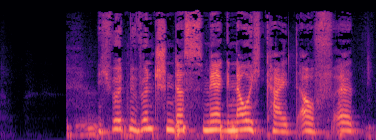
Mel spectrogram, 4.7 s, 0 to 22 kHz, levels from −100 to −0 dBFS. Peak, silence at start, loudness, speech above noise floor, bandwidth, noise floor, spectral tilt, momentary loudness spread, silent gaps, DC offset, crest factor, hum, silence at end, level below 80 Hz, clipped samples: -10 dBFS; 0.85 s; -25 LUFS; 55 dB; 16.5 kHz; -81 dBFS; -4.5 dB/octave; 12 LU; none; under 0.1%; 18 dB; none; 0.1 s; -56 dBFS; under 0.1%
